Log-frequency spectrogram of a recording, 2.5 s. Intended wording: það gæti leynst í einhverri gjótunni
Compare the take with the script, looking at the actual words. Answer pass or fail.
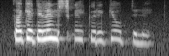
pass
